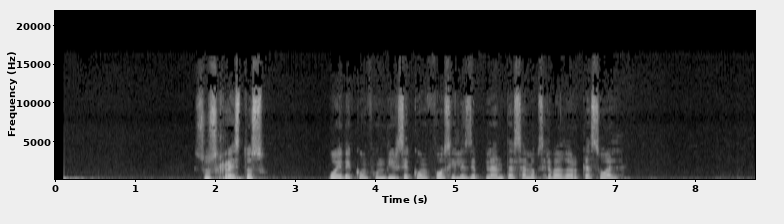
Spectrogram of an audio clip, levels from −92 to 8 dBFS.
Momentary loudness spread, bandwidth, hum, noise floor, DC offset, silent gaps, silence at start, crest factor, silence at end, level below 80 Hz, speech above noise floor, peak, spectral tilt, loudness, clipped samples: 7 LU; 16.5 kHz; none; -60 dBFS; under 0.1%; none; 0.1 s; 22 dB; 1.55 s; -50 dBFS; 34 dB; -8 dBFS; -4.5 dB/octave; -27 LUFS; under 0.1%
